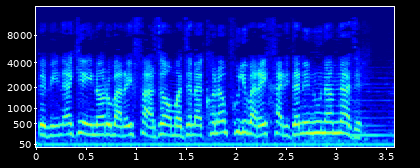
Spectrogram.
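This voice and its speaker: A woman's voice: on the high side, steady tone, a bit bright, faint music behind, lightly acted. An actress playing an exhausted poor mother who soothes her children with tender words in a dubbed television drama. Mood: weary. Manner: weary and tender.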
